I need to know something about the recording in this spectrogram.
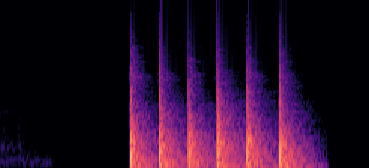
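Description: A rapid series of about six knocks on a door, starting about a second in.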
